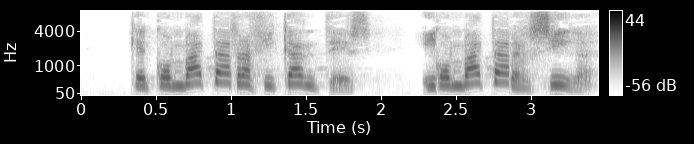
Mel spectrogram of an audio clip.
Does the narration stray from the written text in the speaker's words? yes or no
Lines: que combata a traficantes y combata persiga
no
